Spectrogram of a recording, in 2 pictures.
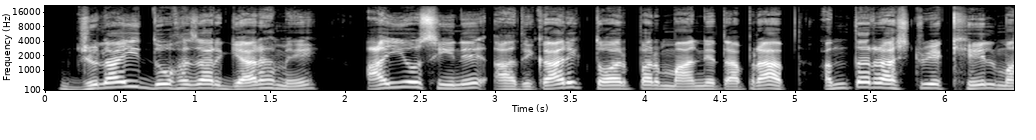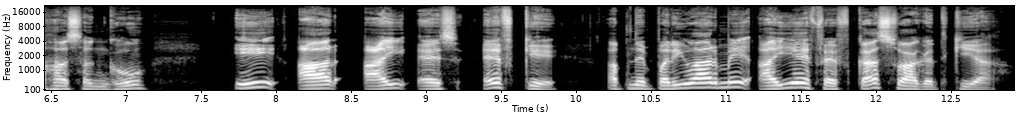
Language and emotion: Hindi, neutral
